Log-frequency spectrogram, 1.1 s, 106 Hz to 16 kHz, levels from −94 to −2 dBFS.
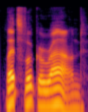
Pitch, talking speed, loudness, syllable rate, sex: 135 Hz, 160 wpm, -17 LUFS, 4.1 syllables/s, male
